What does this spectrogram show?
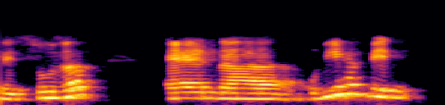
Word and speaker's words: SUSE: So I work in this uh German company called Souza uh s u s e but it's the German pronunciation is soua and uh we have been around for over 30 years.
